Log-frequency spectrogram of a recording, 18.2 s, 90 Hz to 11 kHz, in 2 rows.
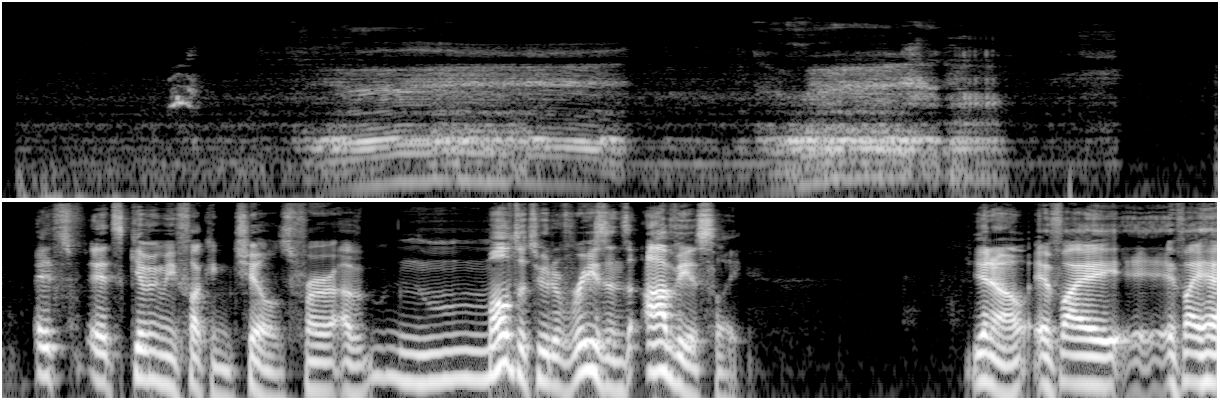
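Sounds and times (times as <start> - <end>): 
bobcat growling and grumbling: 2.1 - 4.8, 5.6 - 7.7
speech: 9.4 - 14.8, 16.4 - 18.2.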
